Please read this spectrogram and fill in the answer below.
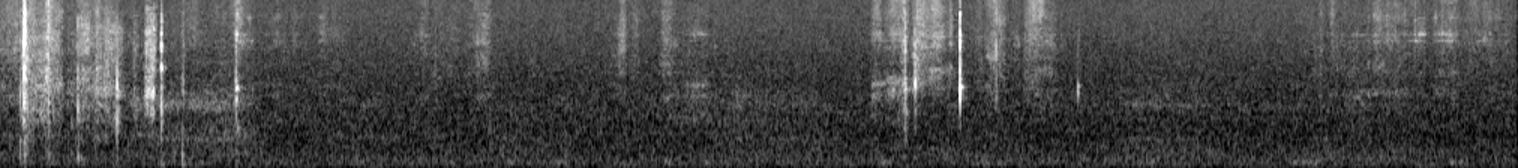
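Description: Handling noise: a quick run of light clicks and rustles in the first second and a half, then another short cluster about six seconds in, with quiet room tone between.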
